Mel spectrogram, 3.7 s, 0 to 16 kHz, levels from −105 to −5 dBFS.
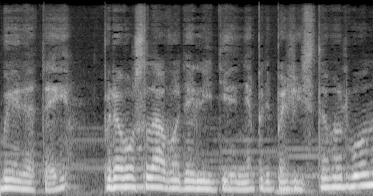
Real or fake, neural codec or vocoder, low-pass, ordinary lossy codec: fake; autoencoder, 48 kHz, 128 numbers a frame, DAC-VAE, trained on Japanese speech; 14.4 kHz; AAC, 48 kbps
